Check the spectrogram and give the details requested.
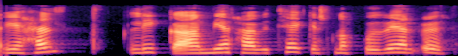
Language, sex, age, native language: Icelandic, female, 30-39, Icelandic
